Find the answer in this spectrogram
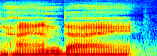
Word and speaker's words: Hyundai: actually in in America I've always said hyi but then people are like Hyundai now exactly even though you were doing it correctly it's like that's not the common pronunciation uh that is not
